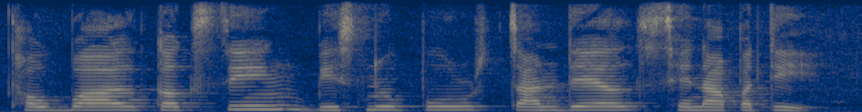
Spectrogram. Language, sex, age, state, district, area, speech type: Manipuri, female, 30-45, Manipur, Bishnupur, rural, spontaneous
